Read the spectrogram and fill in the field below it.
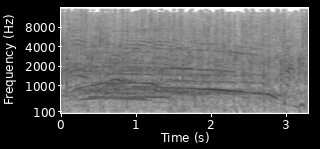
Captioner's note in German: Jubel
